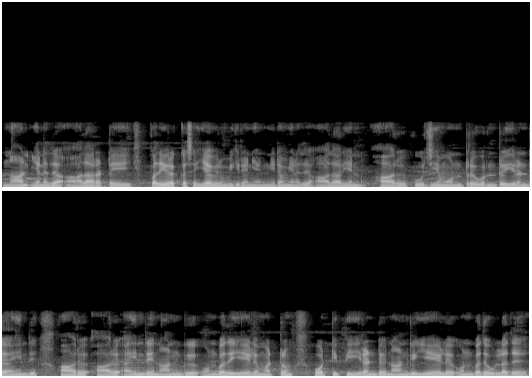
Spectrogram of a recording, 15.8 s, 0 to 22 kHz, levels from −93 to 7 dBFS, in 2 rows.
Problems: background sounds at intervals, background conversations at intervals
